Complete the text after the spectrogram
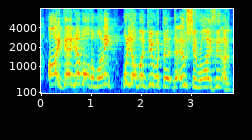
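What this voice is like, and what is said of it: Bad put-on Australian accent. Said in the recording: “that was the worst Australian English accent.”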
